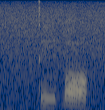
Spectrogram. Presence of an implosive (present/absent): present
